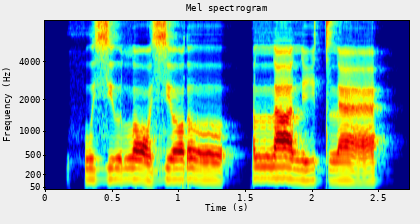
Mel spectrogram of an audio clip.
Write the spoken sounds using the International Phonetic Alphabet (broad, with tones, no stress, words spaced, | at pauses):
hu˧zʲu˧ lɔ˧˩˧ zʲɔ˦˥ɾɤ˩˧˩ | lːa˥˧li˩˧˩t læ˧˩˧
